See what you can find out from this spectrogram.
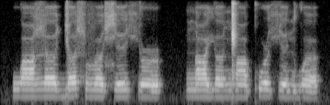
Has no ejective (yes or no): no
